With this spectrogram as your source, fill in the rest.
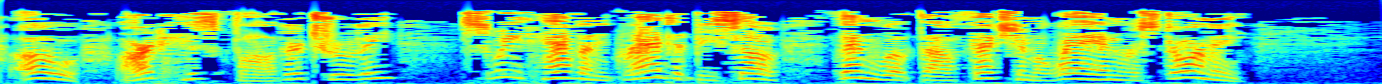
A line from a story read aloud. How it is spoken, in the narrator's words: The prince eagerly said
